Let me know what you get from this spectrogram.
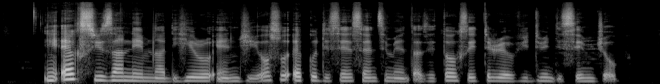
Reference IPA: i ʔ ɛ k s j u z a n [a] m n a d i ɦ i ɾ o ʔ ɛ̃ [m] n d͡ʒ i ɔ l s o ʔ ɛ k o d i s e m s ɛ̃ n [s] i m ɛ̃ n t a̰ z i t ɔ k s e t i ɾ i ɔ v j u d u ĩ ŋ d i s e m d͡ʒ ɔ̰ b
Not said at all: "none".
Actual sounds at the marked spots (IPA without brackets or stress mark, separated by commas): e, none, t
